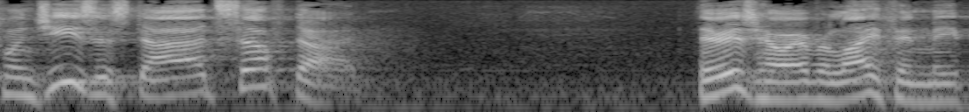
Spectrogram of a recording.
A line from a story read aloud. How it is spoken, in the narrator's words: Paul said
